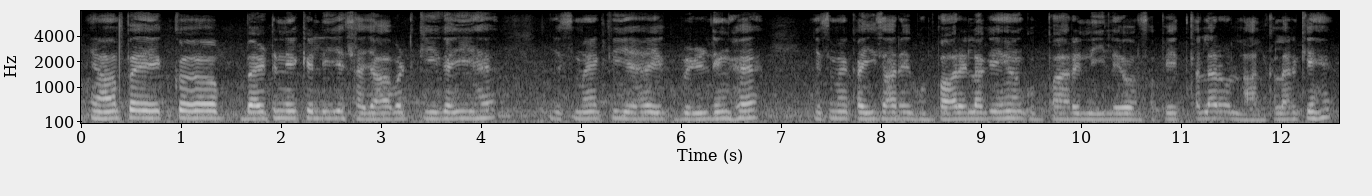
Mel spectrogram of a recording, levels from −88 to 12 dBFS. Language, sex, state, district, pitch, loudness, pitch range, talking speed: Hindi, female, Bihar, Sitamarhi, 175 Hz, -21 LUFS, 160-185 Hz, 155 wpm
